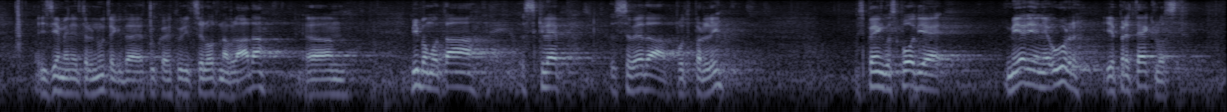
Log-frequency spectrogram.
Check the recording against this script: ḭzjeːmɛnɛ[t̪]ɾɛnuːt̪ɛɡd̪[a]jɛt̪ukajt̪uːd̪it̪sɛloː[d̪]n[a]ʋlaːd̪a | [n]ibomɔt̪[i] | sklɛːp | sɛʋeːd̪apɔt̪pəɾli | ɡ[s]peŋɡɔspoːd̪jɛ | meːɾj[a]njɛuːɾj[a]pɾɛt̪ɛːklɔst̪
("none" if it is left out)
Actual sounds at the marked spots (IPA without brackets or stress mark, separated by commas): t̪, a, t̪, a, m, a, s, ɛ, ɛ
